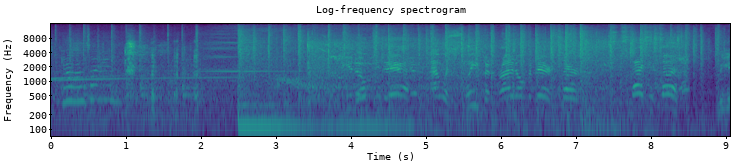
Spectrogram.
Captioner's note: chuckles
